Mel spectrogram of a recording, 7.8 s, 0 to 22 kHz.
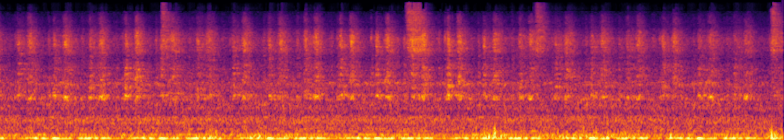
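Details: GE C44-9W (Dash-9) locomotive BNSF 5144 idling while keeping air up on a grain train: a heavy, lumpy diesel beat stumbling about once a second, with an audible cylinder misfire and excessive smoke.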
